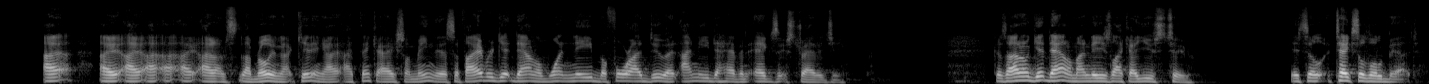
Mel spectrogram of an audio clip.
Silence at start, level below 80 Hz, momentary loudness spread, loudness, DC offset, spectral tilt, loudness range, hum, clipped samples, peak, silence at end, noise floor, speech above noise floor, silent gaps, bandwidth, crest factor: 0.45 s; -68 dBFS; 11 LU; -26 LUFS; under 0.1%; -6 dB/octave; 5 LU; none; under 0.1%; -4 dBFS; 0.2 s; -76 dBFS; 51 dB; none; 16 kHz; 22 dB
